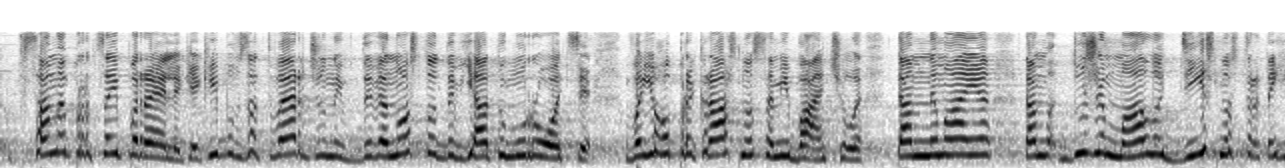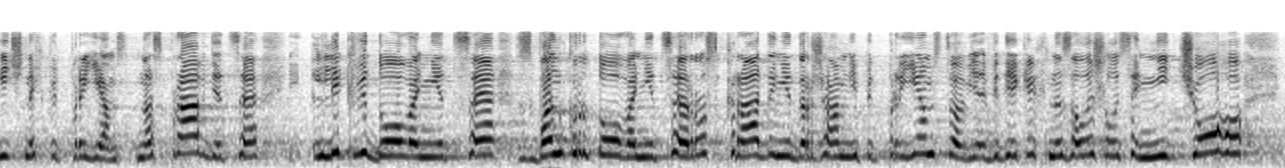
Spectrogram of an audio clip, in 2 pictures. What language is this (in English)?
Ukrainian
